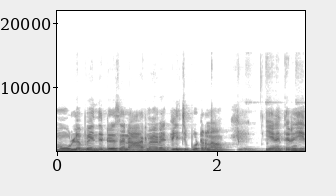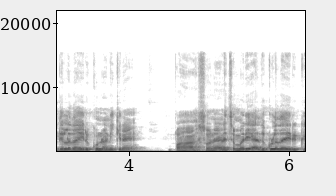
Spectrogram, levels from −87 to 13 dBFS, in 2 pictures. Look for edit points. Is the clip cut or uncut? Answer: cut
